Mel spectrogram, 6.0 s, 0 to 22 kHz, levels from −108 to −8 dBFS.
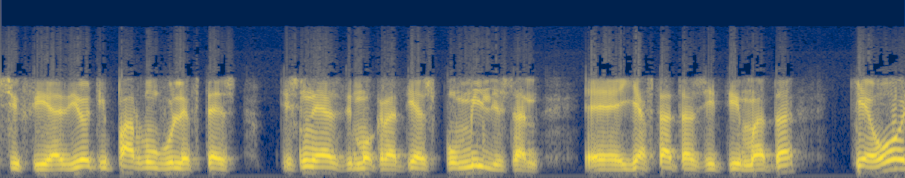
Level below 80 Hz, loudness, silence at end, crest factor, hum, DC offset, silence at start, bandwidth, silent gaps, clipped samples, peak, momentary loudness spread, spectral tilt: -66 dBFS; -15 LUFS; 0 s; 14 dB; none; under 0.1%; 0 s; 8.4 kHz; none; under 0.1%; -2 dBFS; 5 LU; -5.5 dB/octave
